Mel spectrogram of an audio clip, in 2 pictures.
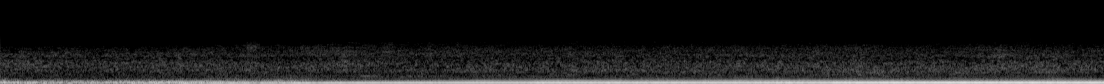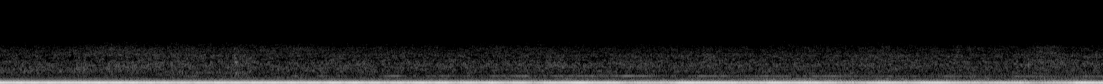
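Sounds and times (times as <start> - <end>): aircraft piston engines droning: 0.0 - 4.6.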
